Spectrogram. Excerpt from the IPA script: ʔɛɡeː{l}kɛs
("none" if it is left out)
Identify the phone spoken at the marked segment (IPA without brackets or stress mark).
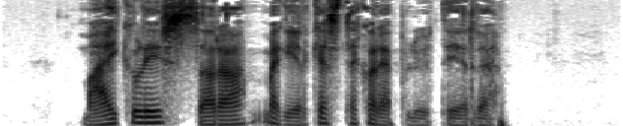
r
